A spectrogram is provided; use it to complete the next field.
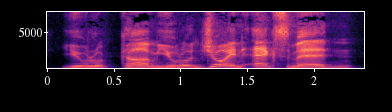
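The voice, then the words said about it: Cartoonish Russian accent, Colossus. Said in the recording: “cartoonish Russian accent”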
